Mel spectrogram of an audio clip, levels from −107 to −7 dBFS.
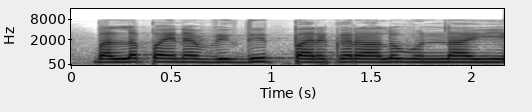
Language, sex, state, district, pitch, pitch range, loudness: Telugu, female, Telangana, Adilabad, 210 Hz, 205-220 Hz, -14 LUFS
